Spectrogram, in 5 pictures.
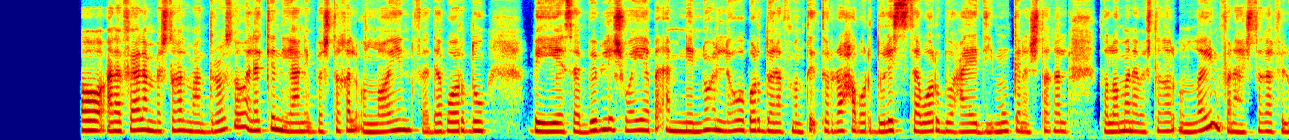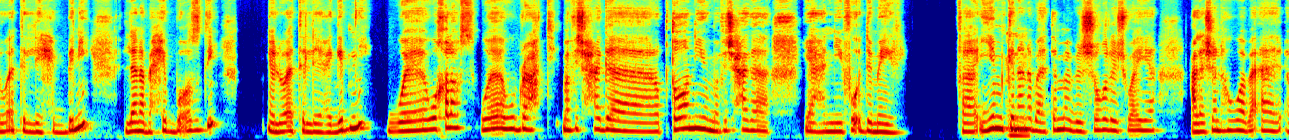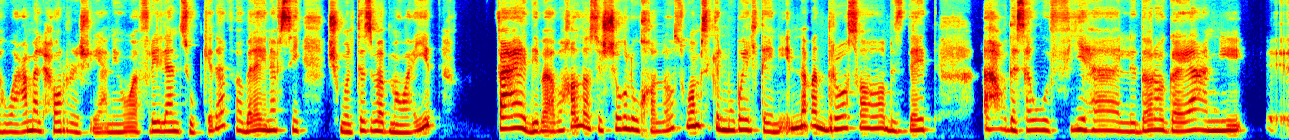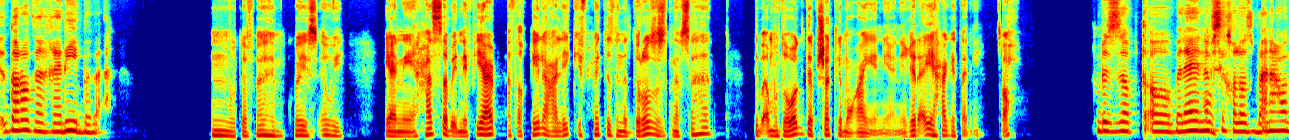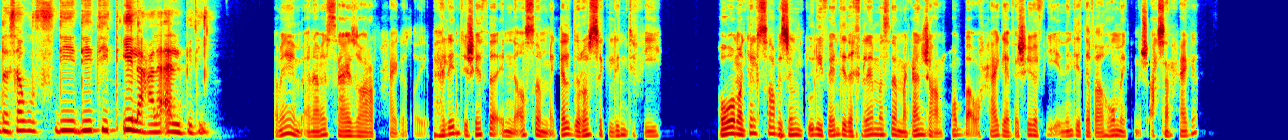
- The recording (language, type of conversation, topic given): Arabic, advice, إزاي بتتعامل مع التسويف وبتخلص شغلك في آخر لحظة؟
- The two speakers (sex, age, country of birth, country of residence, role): female, 20-24, Egypt, Egypt, user; male, 25-29, Egypt, Egypt, advisor
- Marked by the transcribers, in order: in English: "أونلاين"; in English: "أونلاين"; in English: "freelance"; unintelligible speech; tapping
